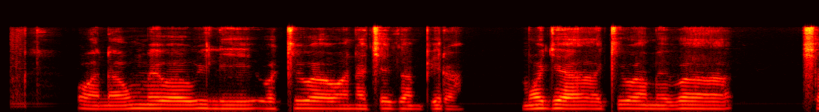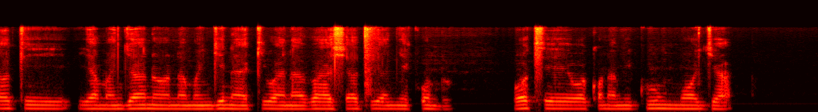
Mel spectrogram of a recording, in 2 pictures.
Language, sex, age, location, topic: Swahili, male, 50+, Wajir, education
